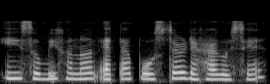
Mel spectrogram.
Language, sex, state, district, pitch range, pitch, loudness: Assamese, female, Assam, Kamrup Metropolitan, 240-275 Hz, 255 Hz, -18 LUFS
